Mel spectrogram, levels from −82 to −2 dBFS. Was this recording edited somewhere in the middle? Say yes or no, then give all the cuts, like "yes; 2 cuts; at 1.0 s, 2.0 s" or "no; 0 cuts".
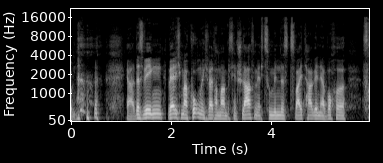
yes; 3 cuts; at 1.9 s, 2.9 s, 3.8 s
